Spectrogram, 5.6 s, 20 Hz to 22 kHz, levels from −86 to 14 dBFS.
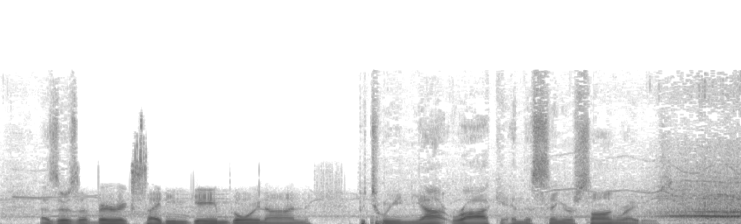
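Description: From 0.56 to 2.68 s, a Bluetooth SBC bit pool drop, which fits a fall from 31 to 6 (about 55 kbps). Treble dulls, and gritty noise distinguishes it from simple low-pass filtering.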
